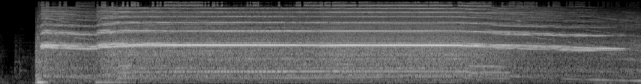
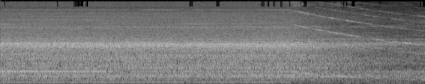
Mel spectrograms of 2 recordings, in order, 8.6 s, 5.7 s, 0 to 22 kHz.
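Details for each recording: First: Dyson DC41 vacuum, hoses already cleaned: a piercing, steady high-pitched scream over the motor roar from switch-on that fades as it winds down. Caused by a clogged filter; replacing the filter fixes it. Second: Dyson DC41 vacuum that screamed due to a dirty filter, after filter change: smooth, steady motor whir with no shriek, then winds down evenly after switch-off; running normally.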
